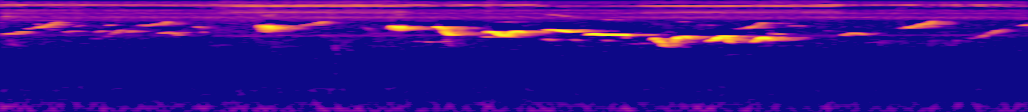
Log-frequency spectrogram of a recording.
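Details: From a dead tree in the wild, an Oriental magpie-robin sings a lively sequence of clear whistles and twittering notes that tumble downward in pitch, building in loudness mid-phrase, against constant high-pitched insect buzzing.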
